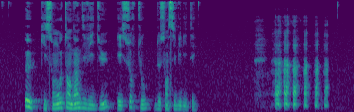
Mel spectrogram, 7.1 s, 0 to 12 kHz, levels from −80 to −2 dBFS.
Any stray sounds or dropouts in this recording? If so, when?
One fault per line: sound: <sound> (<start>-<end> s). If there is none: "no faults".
sound: laugh (5.1-6.6 s)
